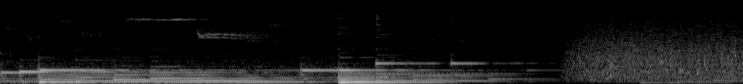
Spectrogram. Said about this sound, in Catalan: Aquest és el so de les aigües del riu Noguera Ribagorçana en el seu pas pel poble d'Alfarràs, municipi situat a l'extrem nord de la comarca del Segrià, al límit de la Noguera.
